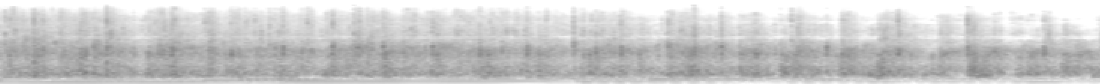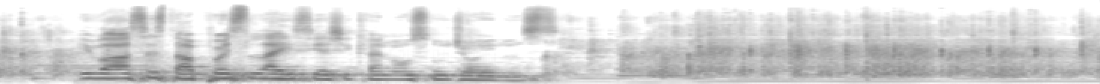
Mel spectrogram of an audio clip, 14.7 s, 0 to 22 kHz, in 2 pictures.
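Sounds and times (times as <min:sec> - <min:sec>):
audience clapping hands in welcome: 0:00.0 - 0:07.9, 0:11.1 - 0:14.6
speech: 0:07.9 - 0:11.2.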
